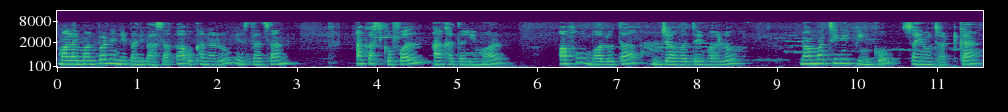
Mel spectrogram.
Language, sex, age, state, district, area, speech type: Nepali, female, 18-30, West Bengal, Darjeeling, rural, spontaneous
